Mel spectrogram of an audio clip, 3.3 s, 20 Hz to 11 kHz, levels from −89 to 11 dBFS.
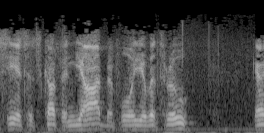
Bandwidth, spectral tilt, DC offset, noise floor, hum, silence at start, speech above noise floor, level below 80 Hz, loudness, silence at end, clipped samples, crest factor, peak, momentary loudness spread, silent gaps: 7.6 kHz; -4 dB/octave; under 0.1%; -46 dBFS; none; 0 s; 24 dB; -60 dBFS; -20 LUFS; 0 s; under 0.1%; 20 dB; -2 dBFS; 9 LU; none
